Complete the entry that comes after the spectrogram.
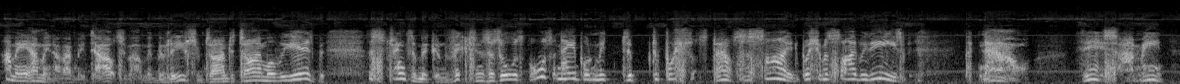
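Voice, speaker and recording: A middle-aged Northern English father in a radio drama, agitated and full of self-doubt. His voice sits fairly high and swings widely as he stammers and mutters to himself. There is noticeable noise behind him. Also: sharp tone, exaggerated voice, poor audio.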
